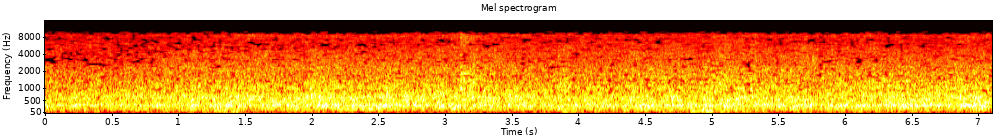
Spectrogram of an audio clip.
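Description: Muddy floodwater rushing in a fast torrent down a paved street, a steady rushing noise of churning water.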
